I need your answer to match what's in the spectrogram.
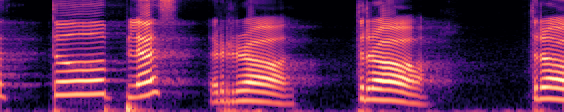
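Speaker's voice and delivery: त plus र joined into त्र; slow, then fuse त्र; त्र built from त and र; sounding out a conjunct. Shown as a demonstration. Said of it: "त्र कैसे होता है".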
